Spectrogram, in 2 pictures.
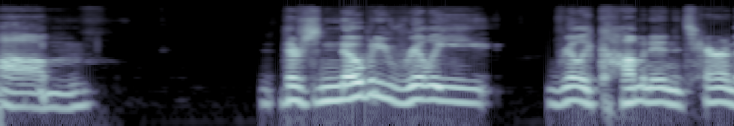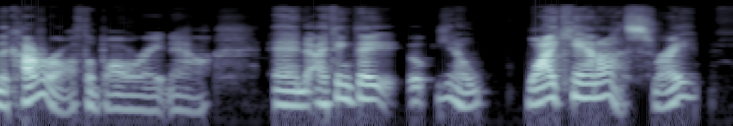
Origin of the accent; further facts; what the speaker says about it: Philadelphia area, Pennsylvania, United States; I'm from the Philadelphia area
